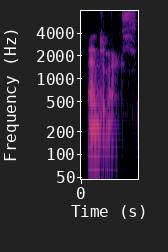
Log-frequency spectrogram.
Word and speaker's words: nginx: that's calm nginx okay so you can literally spell it all caps all lowercase capital m capital X or just capital m whatever engine X okay we'll do it all our case whatever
